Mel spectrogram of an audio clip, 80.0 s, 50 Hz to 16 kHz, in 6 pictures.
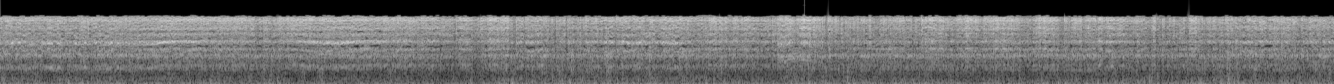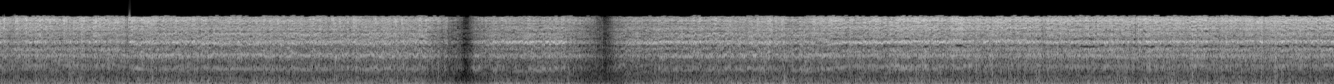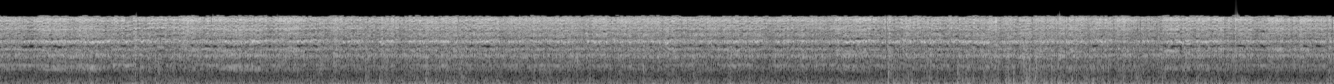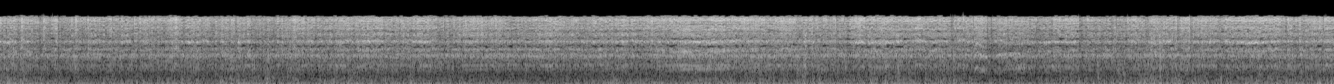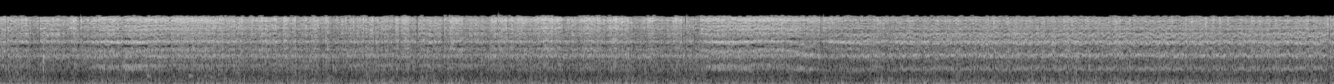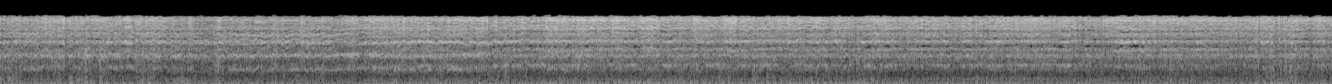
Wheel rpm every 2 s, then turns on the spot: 210, 230, 230, 230, 250, 230, 230, 210, 150, 90, 140, 200, 220, 230, 220, 230, 230, 230, 230, 230, 230, 230, 240, 230, 220, 220, 230, 230, 230, 230, 230, 170, 160, 170, 180, 180, 220, 230, 230, 230.
none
